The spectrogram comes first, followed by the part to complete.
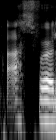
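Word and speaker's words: Ayshford: Ashford is spelled A-Y-S-H-F-O-R-D.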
